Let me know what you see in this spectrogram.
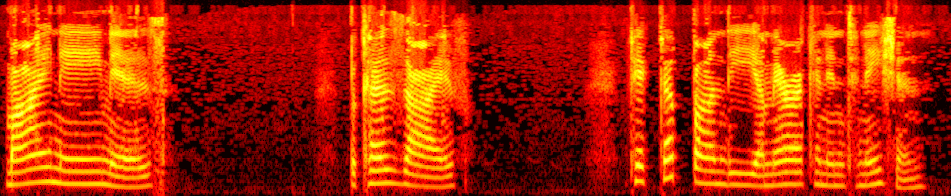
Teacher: the z sound at the end of because and the I sound of I blend together smoothly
